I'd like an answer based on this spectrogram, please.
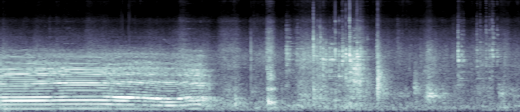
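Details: Old cow having a rope fitted lows for about three seconds, a steady harmonic moo that fades out, followed by clattering, thumps and faint music.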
